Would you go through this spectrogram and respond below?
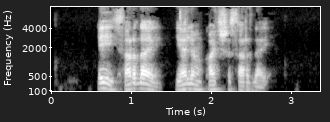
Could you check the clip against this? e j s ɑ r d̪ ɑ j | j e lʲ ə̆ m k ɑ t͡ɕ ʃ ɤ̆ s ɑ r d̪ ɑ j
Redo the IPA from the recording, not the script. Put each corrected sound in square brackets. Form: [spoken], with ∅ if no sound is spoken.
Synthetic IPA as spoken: e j s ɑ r d̪ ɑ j | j [æ] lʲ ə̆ m k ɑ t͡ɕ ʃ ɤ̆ s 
